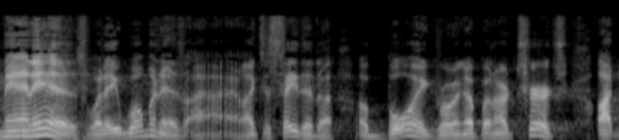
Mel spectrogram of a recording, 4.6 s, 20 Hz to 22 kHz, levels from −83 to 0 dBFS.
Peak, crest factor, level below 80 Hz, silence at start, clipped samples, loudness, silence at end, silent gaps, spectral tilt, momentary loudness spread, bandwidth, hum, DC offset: -8 dBFS; 22 dB; -62 dBFS; 0 s; under 0.1%; -29 LUFS; 0 s; none; -4 dB/octave; 15 LU; 13.5 kHz; none; under 0.1%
